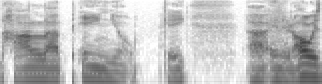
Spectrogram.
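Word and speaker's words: jalapeño: letter E in this word is actually sounds like the letter a in English is making an a sound jalapeno okay uh and it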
